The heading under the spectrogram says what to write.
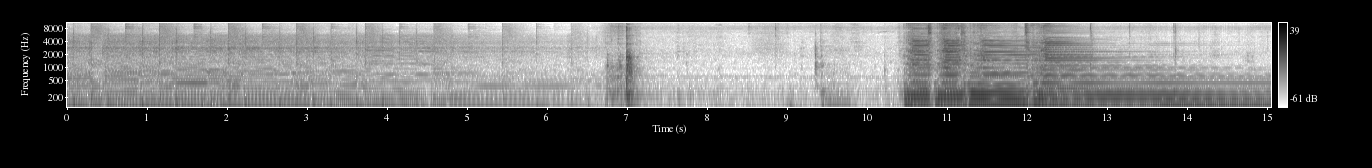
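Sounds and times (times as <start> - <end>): strummed electric guitar chords: 10.5 - 15.0.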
